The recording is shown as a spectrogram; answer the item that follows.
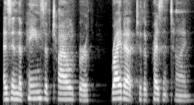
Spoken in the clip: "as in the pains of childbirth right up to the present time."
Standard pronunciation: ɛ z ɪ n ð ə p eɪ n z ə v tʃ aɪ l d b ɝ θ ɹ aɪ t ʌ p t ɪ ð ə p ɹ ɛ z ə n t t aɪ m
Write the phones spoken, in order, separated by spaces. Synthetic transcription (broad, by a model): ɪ z ɪ n ð ə p eɪ n z ə v tʃ aɪ l d b ɝ θ ɹ aɪ t ʌ p t ɪ ð ə p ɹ ɛ z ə n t t aɪ m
